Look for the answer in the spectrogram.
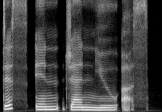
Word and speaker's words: disingenuous: Stress the third syllable. Dis-in-gen-u-us. Try saying it. Disingenuous.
